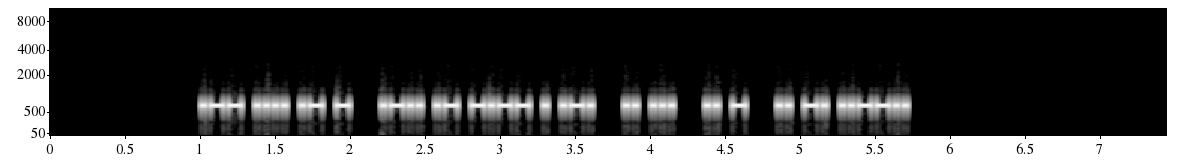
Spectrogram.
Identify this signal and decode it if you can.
Morse code, heard as a keyed tone, about 40 wpm, 700 Hz. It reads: WHAT LAYER IS IT IN?
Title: Sentences from Top 1600 Words 40wpm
